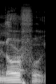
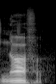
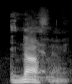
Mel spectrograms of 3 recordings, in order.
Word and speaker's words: Norfolk: not Norfolk. It's Norfolk. Norfolk.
